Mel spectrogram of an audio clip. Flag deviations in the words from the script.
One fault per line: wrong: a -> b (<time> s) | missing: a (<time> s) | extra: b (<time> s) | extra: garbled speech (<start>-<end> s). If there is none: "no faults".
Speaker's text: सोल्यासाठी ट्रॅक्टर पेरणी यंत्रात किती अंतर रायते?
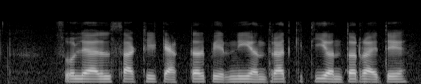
no faults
